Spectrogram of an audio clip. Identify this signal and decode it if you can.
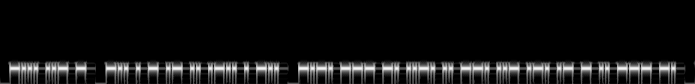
Morse code, heard as a keyed tone, about 40 wpm, 750 Hz. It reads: BUT DETAILED CONFIGURATION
